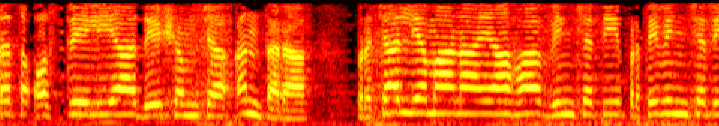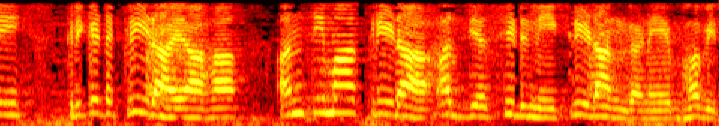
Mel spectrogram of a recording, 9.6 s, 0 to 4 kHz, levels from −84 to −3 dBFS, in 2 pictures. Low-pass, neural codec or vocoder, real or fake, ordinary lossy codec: 3.6 kHz; none; real; AAC, 16 kbps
